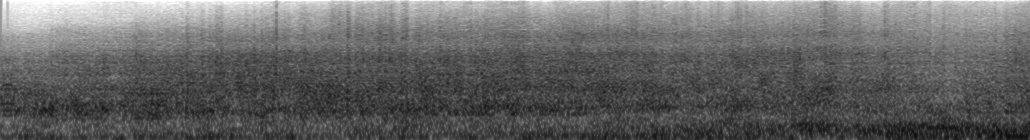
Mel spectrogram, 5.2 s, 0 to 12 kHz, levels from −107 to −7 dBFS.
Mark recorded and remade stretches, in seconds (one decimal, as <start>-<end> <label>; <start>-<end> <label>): 0.0-3.3 remade; 3.3-3.8 recorded; 3.8-5.2 remade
